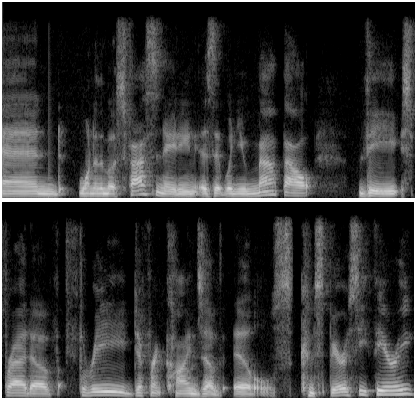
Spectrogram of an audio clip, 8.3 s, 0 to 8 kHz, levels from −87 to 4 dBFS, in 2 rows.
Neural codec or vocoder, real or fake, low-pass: none; real; 7.2 kHz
